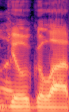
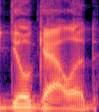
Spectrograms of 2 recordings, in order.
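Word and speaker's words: Gil-galad: pronunciations already and I I've already been saying gilgalad a little wrong it really should be Gil galled yes Gil galled so anyway the guy the the person next to Gil galled is that third ring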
